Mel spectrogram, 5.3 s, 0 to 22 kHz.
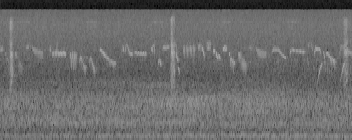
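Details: A female European stonechat at Powburn on 22 April 2012 gives sharp clicking notes, about one every two and a half seconds, among thin high chirps, over a steady low rumble of wind.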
